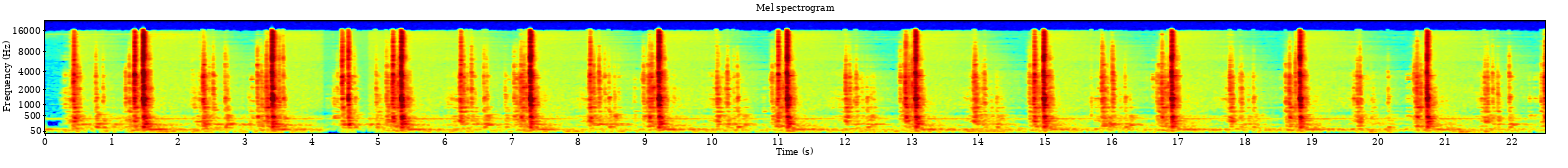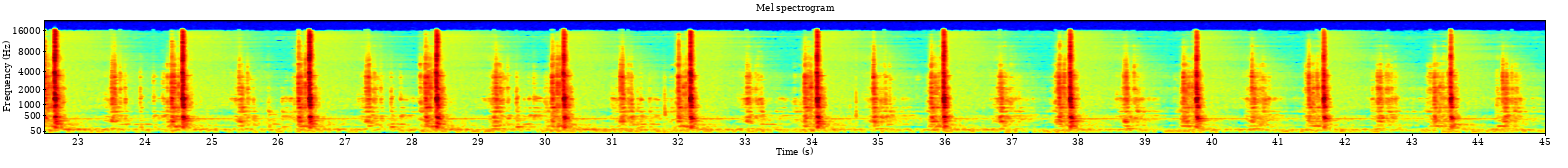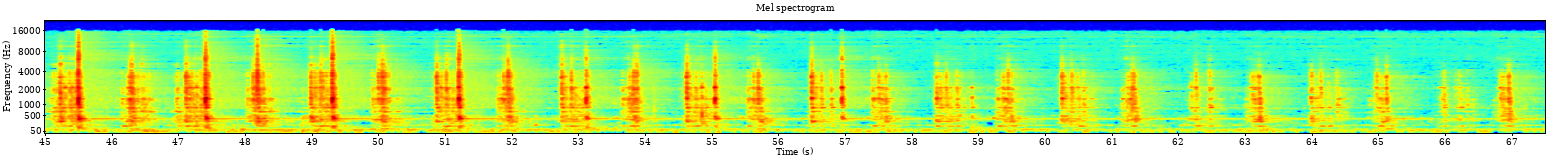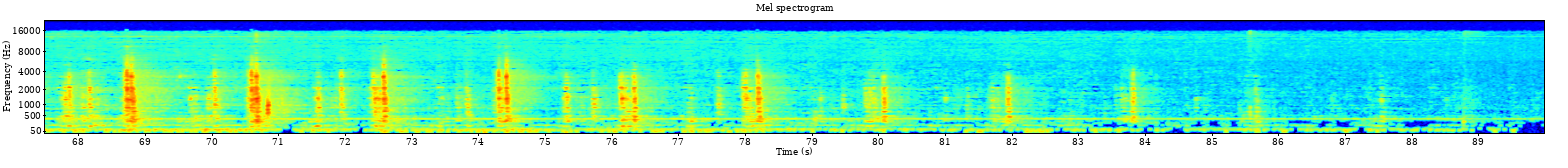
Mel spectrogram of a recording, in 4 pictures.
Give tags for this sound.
Childrens-toy; rocking-horse-and-cart-toy; Toy; Victorian-era-toy

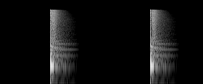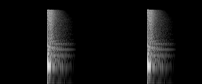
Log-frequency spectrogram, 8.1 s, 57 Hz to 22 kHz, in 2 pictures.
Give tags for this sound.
120bpm; beat; drums; hip; hop; loop; quantized; rhythm; rhythmic; snare

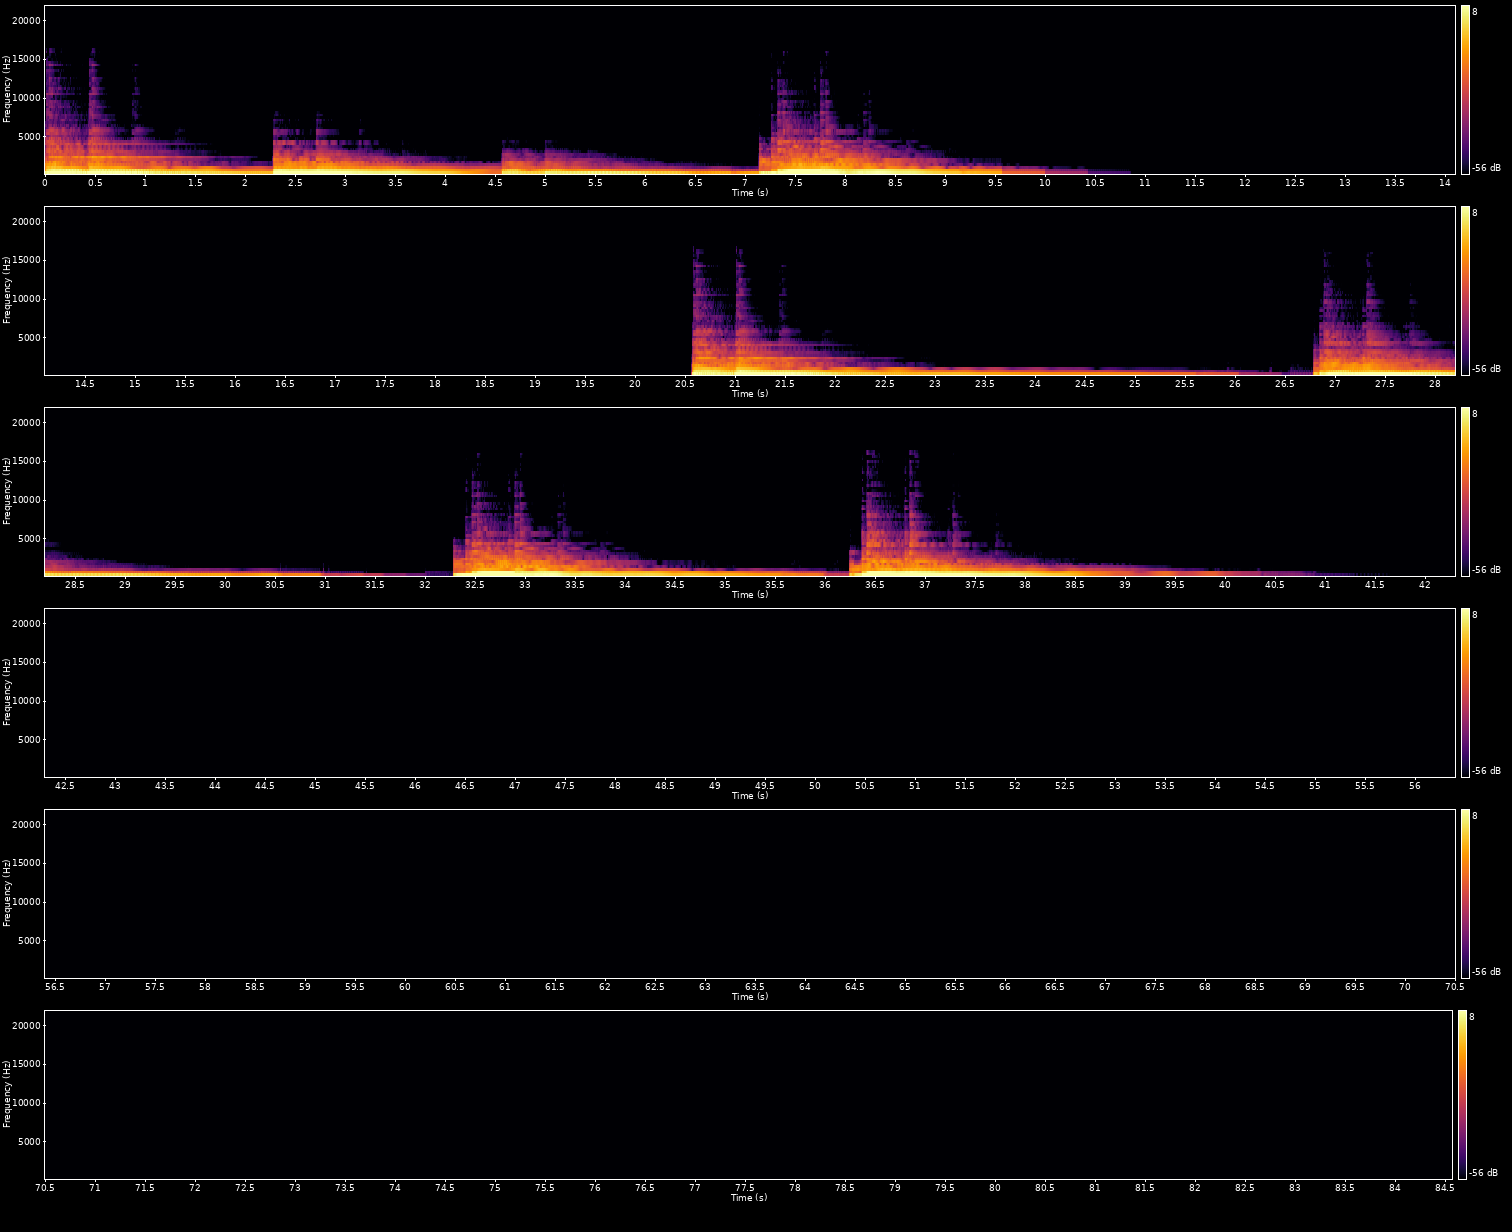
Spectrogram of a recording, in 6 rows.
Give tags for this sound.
105bpm; ableton; clean; delay; electric; EMG-89; EMG-S; guitar; ur44; Washburn; wr150

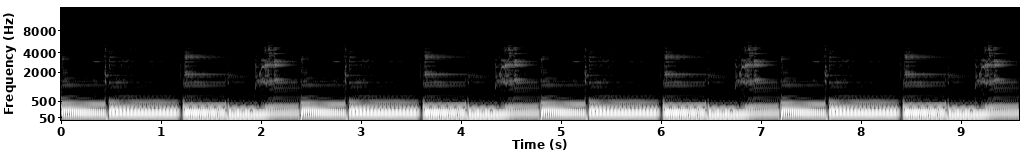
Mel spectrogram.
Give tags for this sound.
Ableton-Loop; Bass; Bass-Samples; Groove

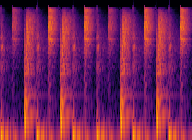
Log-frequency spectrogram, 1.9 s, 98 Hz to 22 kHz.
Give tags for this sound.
250; rock; beat; 125; short; percussion; real; heavy; bmp; jazz; loop; metal; drums

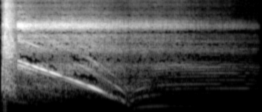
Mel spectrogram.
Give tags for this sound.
clean; cleaner; dirty; hoover; industrial; mechanic; motor; vacuum

